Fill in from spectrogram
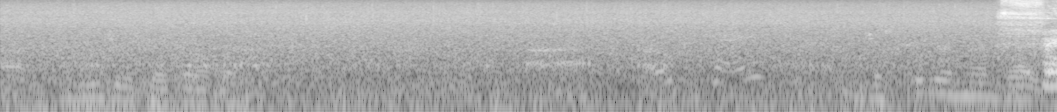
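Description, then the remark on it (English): Sudden steady rain, with high winds, hisses and patters continuously during fishing, a dense, even wash of drops with a brief louder burst right at the end. “Forecast didn't call at all for rain today.”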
